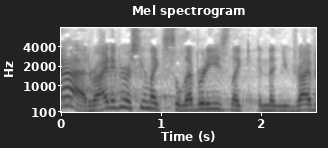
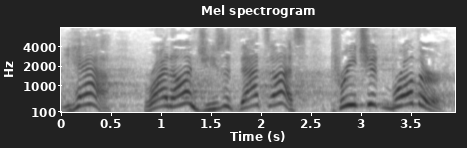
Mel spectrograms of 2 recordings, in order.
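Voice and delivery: rising, higher-pitched amens from a crowd; crowd cheering approval; 6 semitones higher, 3 dB louder, slower than usual. Acted. Townspeople egging Jesus on, hearty approval. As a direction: cheer the preacher on, building to the end.

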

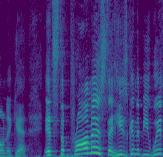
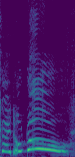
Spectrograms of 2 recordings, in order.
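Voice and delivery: high-pitched, sing-out answer; mock-clueless, pitched way up; playful shrug; 14 semitones higher, 6 dB louder, slower than usual. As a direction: toss it up high as a cheerful non-answer. Acted answer to puzzled coworkers.

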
